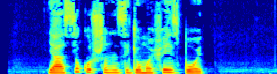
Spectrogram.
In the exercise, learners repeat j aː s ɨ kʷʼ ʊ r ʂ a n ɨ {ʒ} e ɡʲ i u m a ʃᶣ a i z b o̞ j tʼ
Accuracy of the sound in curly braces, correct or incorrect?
incorrect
